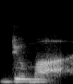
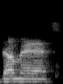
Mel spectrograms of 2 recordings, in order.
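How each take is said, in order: First: The name sounds like 'doo-mah'. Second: The name sounds like 'dumb ass'. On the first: The speaker is correcting the other person. The speaker calls it right. "it's pronounced Dumas" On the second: The speaker does not know the name's pronunciation. The speaker calls it wrong. "he didn't know how to pronounce it"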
